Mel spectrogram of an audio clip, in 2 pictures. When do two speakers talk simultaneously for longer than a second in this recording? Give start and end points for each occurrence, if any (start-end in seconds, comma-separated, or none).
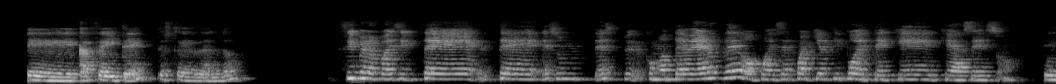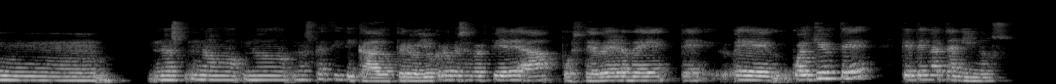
none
